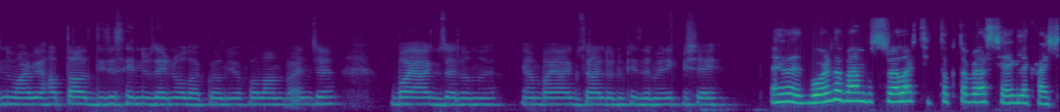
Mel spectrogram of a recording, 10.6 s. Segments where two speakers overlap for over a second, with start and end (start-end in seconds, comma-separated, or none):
none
